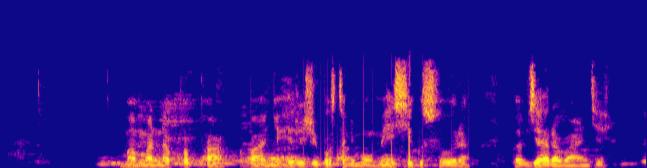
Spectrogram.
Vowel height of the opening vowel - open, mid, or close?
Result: open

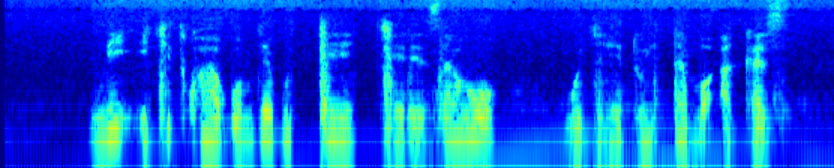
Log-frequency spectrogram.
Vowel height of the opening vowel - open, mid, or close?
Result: close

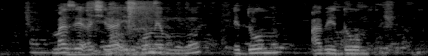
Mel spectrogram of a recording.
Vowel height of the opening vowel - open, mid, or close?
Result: open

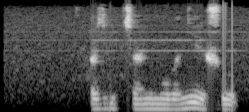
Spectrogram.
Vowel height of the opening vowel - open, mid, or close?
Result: open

